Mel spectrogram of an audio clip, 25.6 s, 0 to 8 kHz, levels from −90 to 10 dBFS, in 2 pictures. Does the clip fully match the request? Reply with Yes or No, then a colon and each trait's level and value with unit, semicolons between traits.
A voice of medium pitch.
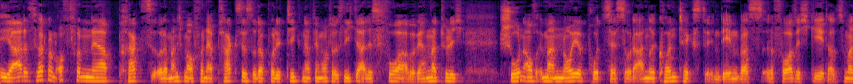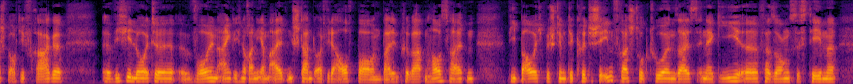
No: low, 110 Hz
